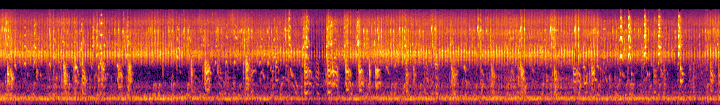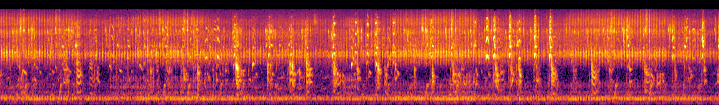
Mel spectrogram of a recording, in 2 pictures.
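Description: Sharp-tailed grouse calling on their dancing ground: a continuous chatter of short clucks and cackles from many birds, with louder runs of sharp clucks about halfway through and again late on.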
